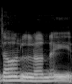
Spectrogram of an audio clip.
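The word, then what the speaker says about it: Dónal Lunny: You had Donald Lunny and... If I pronounce that correctly. – Yeah, Donal Lunny, Michal O'Donnell, and Triana, Michal's sister.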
